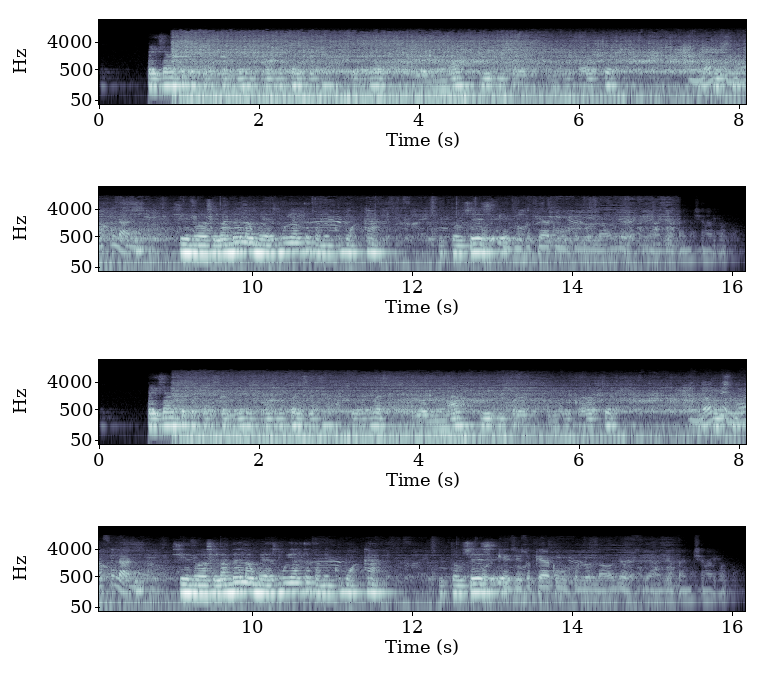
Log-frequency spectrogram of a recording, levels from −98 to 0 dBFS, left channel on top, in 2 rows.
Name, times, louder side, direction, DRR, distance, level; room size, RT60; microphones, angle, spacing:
voice 1, 0.6-6.5 7.5-8.0 8.5-8.6 9.0-11.7 12.3-13.2, right 1 dB, 20° right, 0.7 m, -21 dB
sound 1, 0.9-15.3, left 3 dB, 65° left, 1.0 m, -28 dB
voice 2, 7.3-8.8 12.7-15.9, right 2 dB, 60° right, 1.6 m, -30 dB
25.0 x 13.0 x 9.9 m
head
